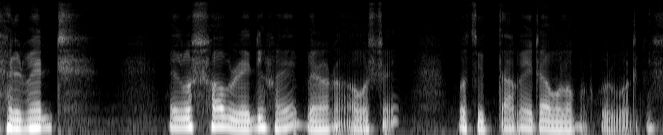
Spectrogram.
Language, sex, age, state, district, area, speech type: Bengali, male, 18-30, West Bengal, Murshidabad, urban, spontaneous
